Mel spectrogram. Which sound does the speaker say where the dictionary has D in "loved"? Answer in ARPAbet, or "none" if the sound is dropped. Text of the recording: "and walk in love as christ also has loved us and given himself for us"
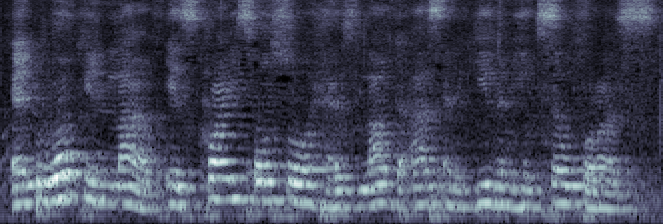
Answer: D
